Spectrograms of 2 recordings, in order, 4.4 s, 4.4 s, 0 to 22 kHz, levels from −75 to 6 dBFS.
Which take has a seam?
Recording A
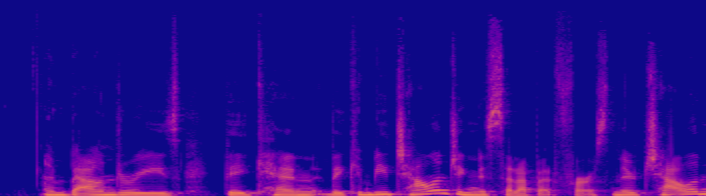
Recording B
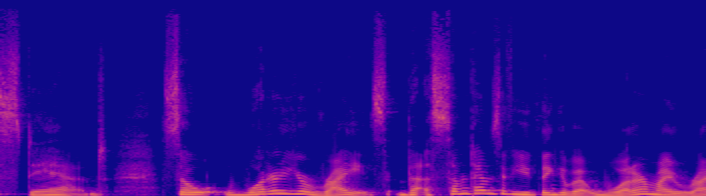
B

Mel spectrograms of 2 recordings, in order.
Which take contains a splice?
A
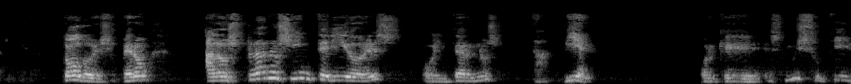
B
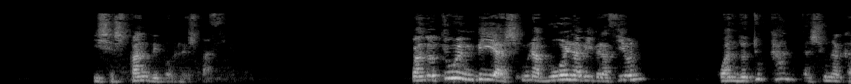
B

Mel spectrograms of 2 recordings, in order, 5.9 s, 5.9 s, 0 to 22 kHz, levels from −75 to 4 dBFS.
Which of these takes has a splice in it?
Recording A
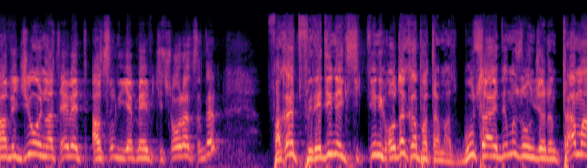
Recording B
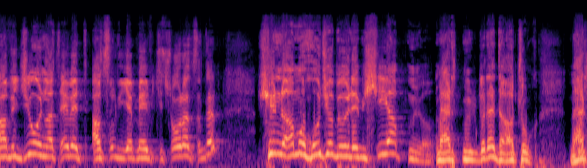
B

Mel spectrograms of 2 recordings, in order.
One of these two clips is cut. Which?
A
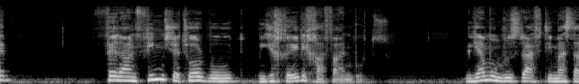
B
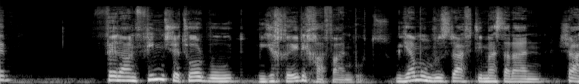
B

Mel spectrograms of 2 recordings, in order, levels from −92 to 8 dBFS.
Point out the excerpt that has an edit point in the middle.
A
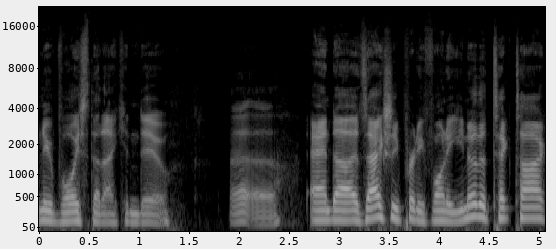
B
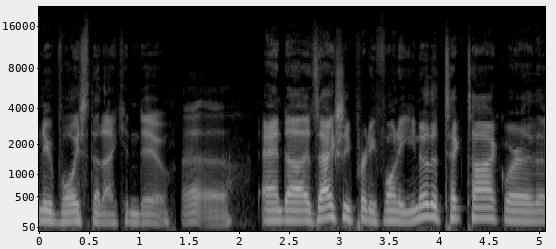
B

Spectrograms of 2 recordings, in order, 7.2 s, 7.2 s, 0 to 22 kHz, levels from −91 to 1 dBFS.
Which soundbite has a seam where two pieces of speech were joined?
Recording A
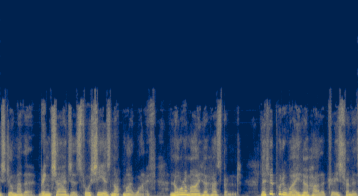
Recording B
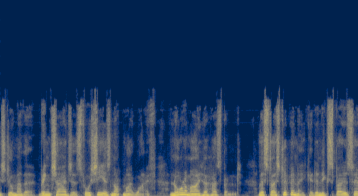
B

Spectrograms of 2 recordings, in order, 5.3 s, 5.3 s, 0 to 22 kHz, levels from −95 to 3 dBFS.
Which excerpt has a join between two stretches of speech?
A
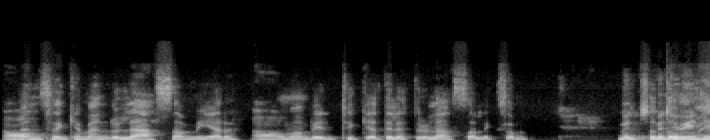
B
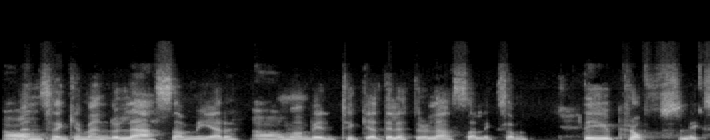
B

